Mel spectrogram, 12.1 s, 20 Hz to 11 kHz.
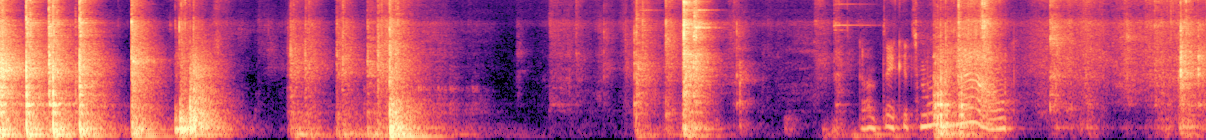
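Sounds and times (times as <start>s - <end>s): hammer striking wood: 0.0s - 2.3s.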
